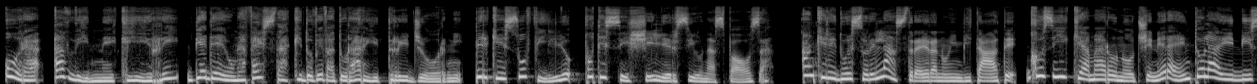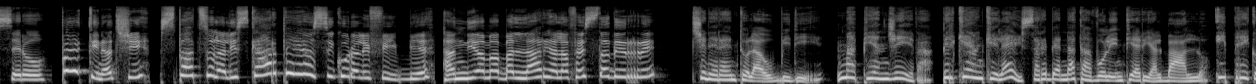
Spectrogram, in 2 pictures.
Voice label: audiolibri bambini

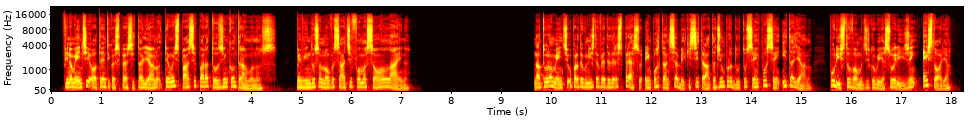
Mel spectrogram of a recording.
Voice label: lingua portoghese uomo

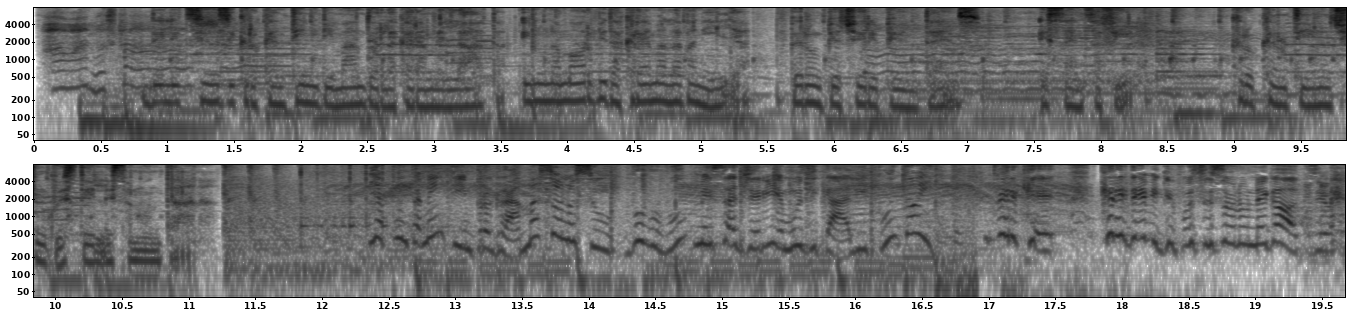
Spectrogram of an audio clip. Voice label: spot nazionali

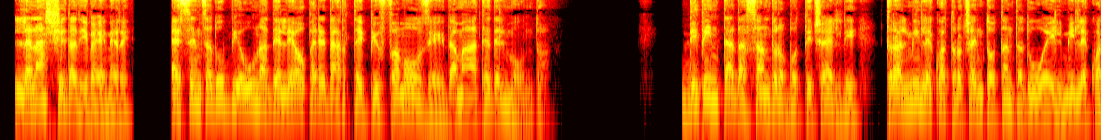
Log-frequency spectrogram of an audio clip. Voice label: audioguide

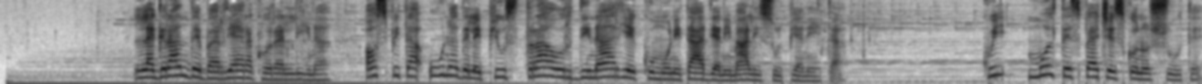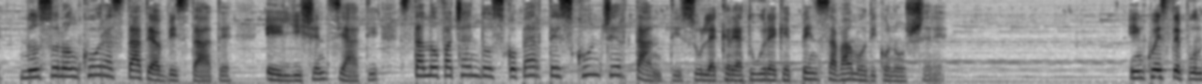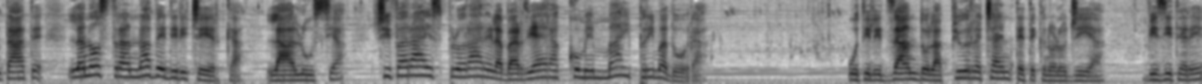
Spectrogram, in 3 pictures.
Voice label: documentari

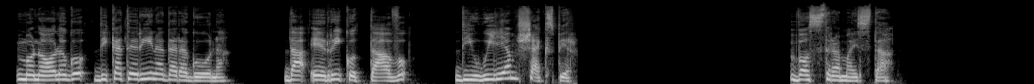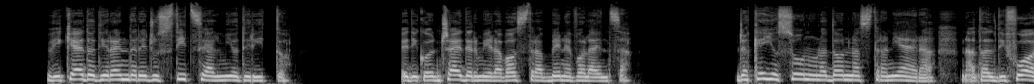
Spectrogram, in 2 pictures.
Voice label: audiolibri recitato

